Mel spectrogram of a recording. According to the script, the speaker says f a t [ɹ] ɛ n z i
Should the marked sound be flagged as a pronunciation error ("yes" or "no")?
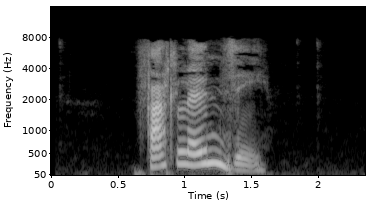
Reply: yes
